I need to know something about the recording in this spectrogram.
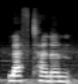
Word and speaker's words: lieutenant: Left tenant. Lieutenant. Like, it looks like it should be lieutenant, but it's actually left tenant.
